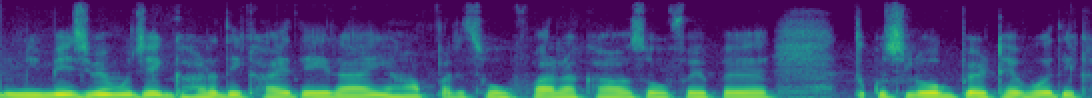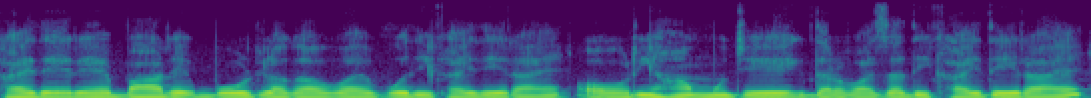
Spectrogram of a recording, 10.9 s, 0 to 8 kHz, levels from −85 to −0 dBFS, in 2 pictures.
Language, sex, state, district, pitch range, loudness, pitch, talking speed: Hindi, female, Bihar, Jahanabad, 165-175 Hz, -17 LUFS, 170 Hz, 245 wpm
